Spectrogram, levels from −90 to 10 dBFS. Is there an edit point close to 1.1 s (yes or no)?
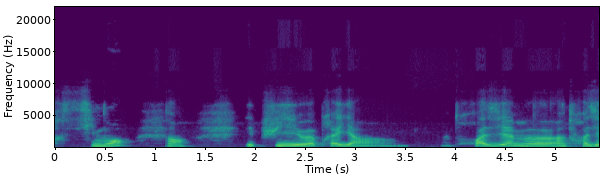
yes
